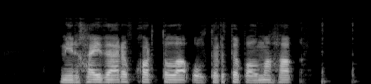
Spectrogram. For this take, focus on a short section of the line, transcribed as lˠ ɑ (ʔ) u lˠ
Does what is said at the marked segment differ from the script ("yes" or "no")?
no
